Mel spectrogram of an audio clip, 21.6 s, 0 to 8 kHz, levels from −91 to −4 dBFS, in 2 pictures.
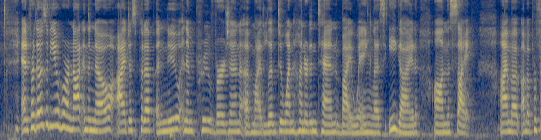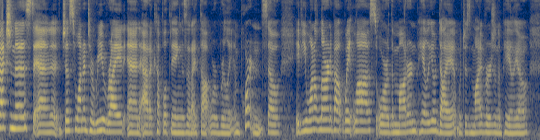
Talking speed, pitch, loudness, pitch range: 205 wpm, 190 Hz, -24 LUFS, 170-215 Hz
